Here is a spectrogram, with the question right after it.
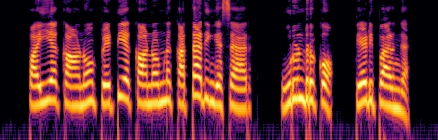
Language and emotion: Tamil, angry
